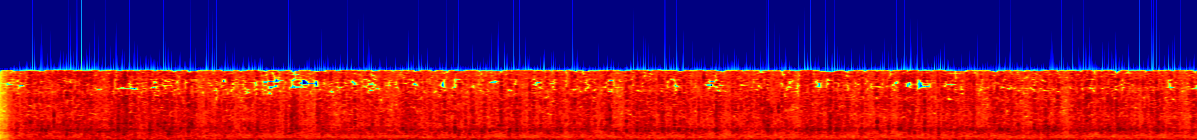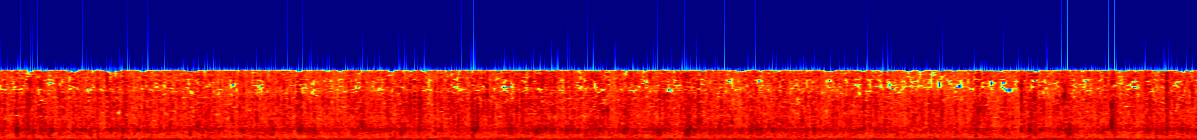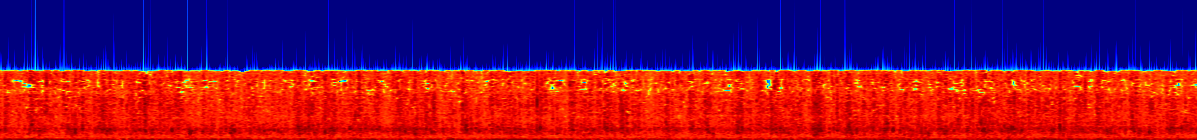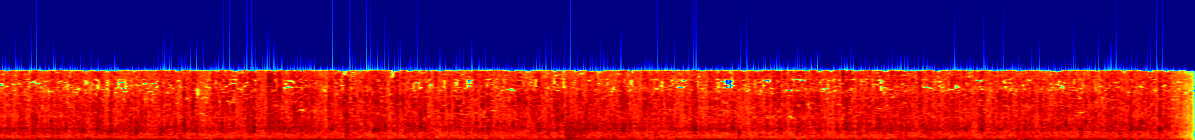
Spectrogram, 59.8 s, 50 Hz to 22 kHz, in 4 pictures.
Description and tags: The sound of a fountain.
Recorded with a Sony IC Recorder
Postprocessed to cut low rumble in StudioOne3
Recorded on a sunny day at Acapulco.
Ricardo Robles
Música & Sound FX
water, field-recording, fountain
